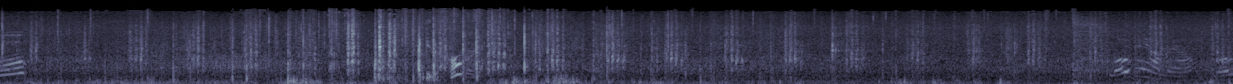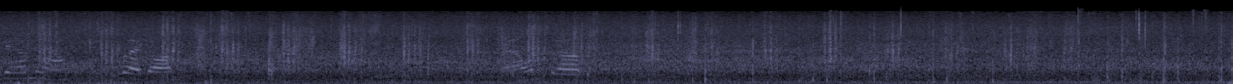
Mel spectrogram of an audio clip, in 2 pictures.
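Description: Hoofbeats of a horse cantering on sand, loudest in the first six seconds and fainter after.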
